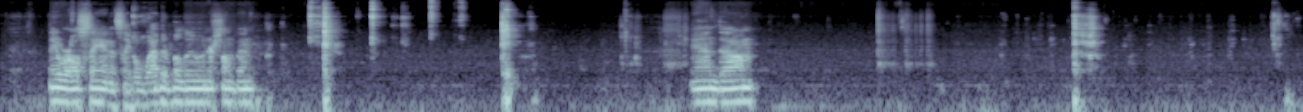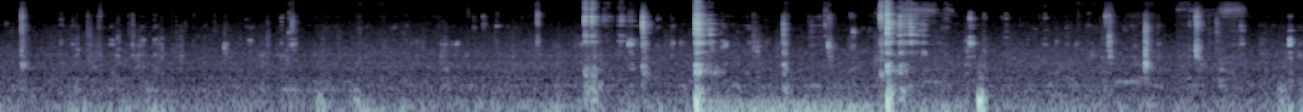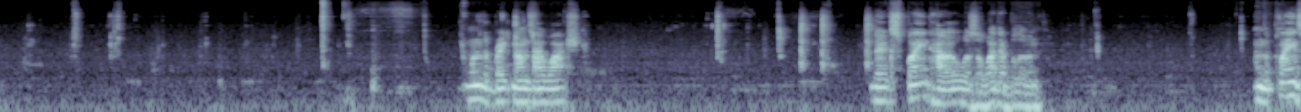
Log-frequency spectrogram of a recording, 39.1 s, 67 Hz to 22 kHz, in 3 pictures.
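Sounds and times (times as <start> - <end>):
person chewing: 10.0 - 16.1, 17.1 - 30.4, 33.2 - 34.4.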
